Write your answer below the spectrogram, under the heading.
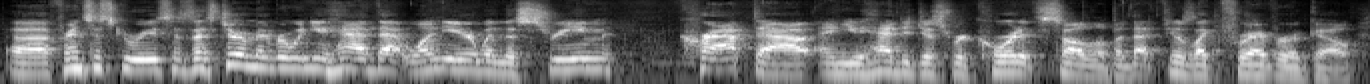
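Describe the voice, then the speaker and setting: A man's voice: on the high side, fast, fairly bright tone. Rambling casual male game streamer. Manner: informal, rambling, thinking aloud. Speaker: game streamer and YouTuber, host. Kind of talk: casual livestream commentary while gaming, reading and answering chat.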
